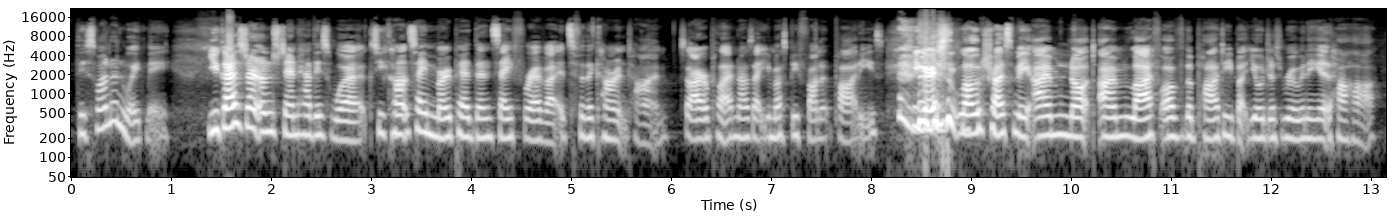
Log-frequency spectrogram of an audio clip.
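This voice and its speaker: A woman's voice: medium pitch, brisk, fairly bright tone. A young woman with an Australian accent co-hosting a podcast, reading comments aloud with sarcastic asides and frequent laughter. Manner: giggly, sarcastic, laughs often. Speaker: podcast co-host.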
